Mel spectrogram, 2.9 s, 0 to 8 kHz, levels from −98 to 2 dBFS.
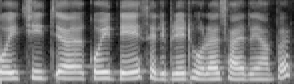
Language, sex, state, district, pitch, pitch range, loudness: Hindi, female, Chandigarh, Chandigarh, 215 Hz, 195-225 Hz, -16 LUFS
